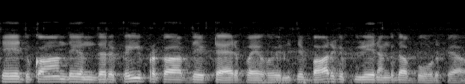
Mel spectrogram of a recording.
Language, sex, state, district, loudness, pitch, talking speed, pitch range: Punjabi, male, Punjab, Fazilka, -17 LUFS, 115 Hz, 260 wpm, 105-120 Hz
